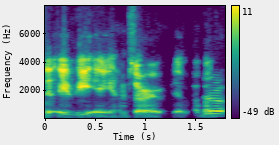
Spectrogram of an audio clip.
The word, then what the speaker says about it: Ava: Yeah, I spelled it AVA. I'm sorry about the pronunciation.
